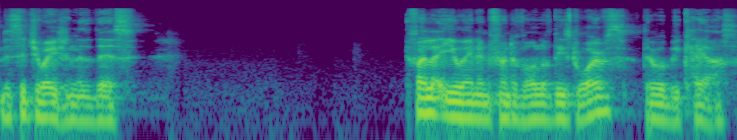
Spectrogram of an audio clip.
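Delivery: quiet, hushed, confidential tone. Voicing a guard who beckons the party down and speaks: speaking quietly. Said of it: "says to you quietly".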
